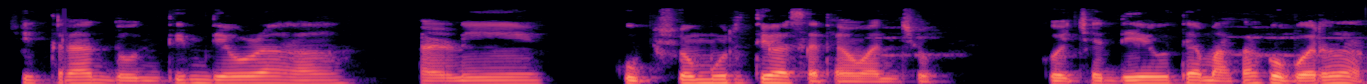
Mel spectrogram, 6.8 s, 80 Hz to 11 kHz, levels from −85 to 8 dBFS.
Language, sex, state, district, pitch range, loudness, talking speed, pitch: Konkani, male, Goa, North and South Goa, 115-130 Hz, -19 LUFS, 140 wpm, 120 Hz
